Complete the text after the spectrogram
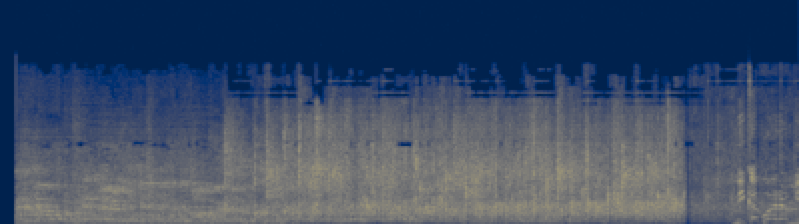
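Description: A crowd murmurs and chatters in a room.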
